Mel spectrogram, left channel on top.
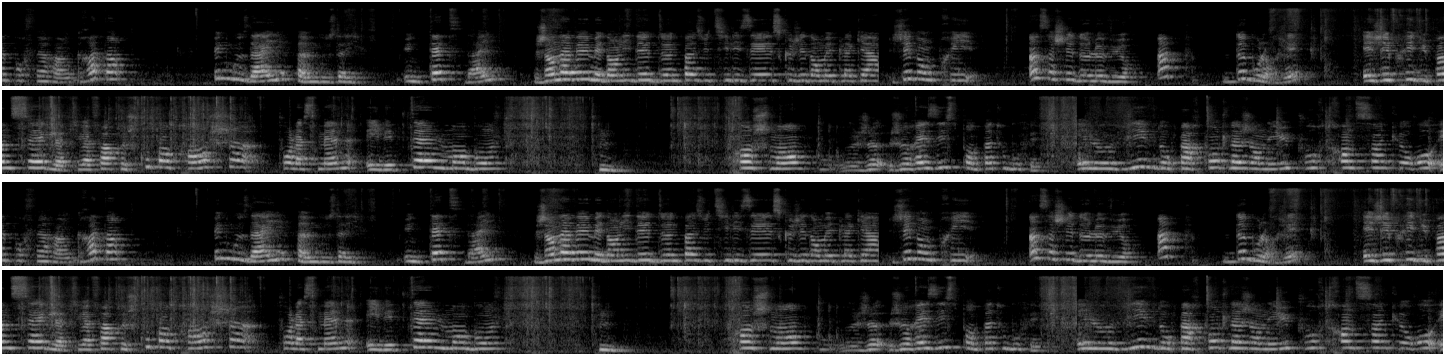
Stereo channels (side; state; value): both; normal; correlation 0.65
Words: pour faire un gratin. Une gousse d'ail, enfin une gousse d'ail, une tête d'ail. J'en avais, mais dans l'idée de ne pas utiliser ce que j'ai dans mes placards, j'ai donc pris un sachet de levure de boulanger. Et j'ai pris du pain de seigle qu'il va falloir que je coupe en tranches pour la semaine. Et il est tellement bon. Franchement, je résiste pour ne pas tout bouffer. Et l'eau vive, donc par contre, là j'en ai eu pour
